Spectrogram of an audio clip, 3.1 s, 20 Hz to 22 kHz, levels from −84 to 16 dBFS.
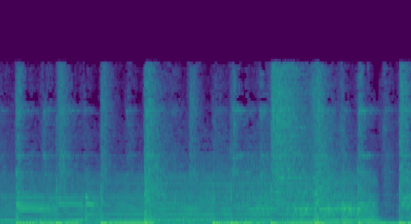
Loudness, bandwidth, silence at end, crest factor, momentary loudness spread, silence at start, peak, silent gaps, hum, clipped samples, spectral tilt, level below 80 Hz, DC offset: -19 LUFS; 16.5 kHz; 0 s; 14 dB; 3 LU; 0 s; -4 dBFS; none; none; under 0.1%; -5 dB/octave; -22 dBFS; under 0.1%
